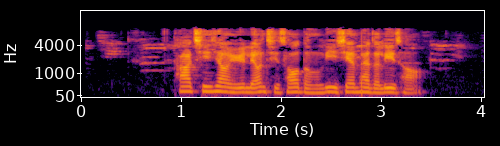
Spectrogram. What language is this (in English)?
Chinese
